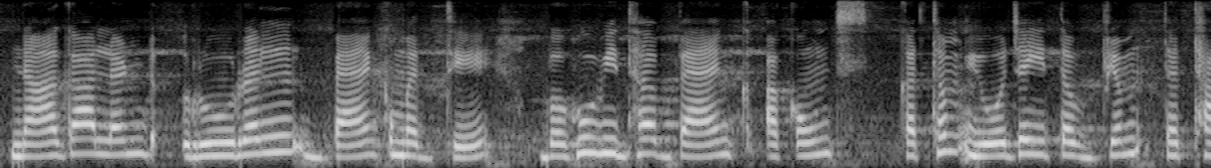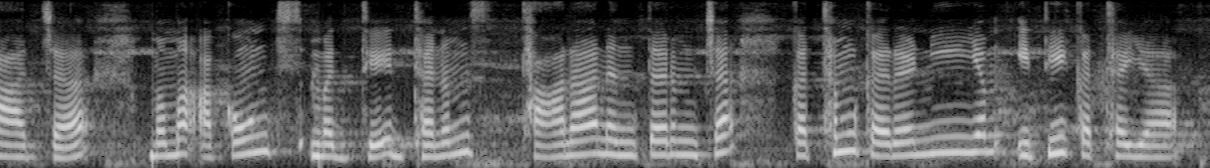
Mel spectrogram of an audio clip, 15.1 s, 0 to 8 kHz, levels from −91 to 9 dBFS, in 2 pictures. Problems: constant background noise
